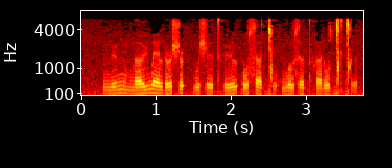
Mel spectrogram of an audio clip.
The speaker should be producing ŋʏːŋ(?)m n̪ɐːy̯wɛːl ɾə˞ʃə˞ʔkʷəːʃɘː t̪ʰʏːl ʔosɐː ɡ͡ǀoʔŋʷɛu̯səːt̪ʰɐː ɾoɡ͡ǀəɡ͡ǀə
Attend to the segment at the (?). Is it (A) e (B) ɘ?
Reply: B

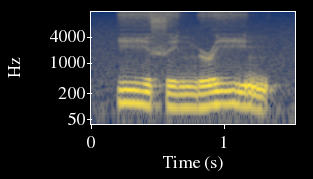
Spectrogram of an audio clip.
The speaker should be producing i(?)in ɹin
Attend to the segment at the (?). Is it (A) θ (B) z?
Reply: A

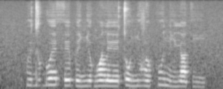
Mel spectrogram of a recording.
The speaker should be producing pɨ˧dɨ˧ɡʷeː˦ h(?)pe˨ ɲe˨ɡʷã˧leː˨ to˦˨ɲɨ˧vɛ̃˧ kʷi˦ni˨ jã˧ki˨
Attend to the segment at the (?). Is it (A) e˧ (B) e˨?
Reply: A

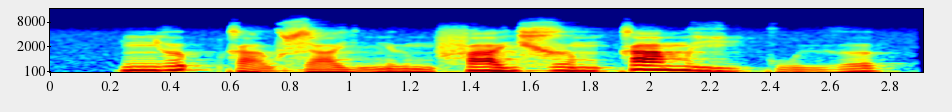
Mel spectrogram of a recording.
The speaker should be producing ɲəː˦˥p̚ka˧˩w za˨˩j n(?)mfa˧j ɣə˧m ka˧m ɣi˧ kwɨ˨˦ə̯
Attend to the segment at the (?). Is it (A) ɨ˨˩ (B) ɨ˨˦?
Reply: A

